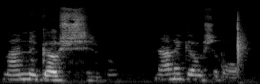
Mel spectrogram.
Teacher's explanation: The T has no emphasis. It makes a sh sound.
